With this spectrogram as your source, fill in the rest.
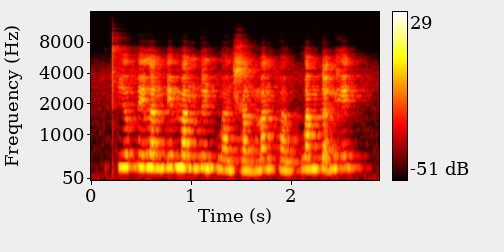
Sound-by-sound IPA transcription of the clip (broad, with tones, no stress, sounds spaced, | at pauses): t̪ʰ i˨˦ ə̯ f e˨˦ l a˨˦ n ʔ e˨˦ m a˧ ŋ ɗ ə˨˦ j h w a̤˨˩ j ɣ a˧˩ n m a˧ ŋ f a̤˨˩ w h w a˧ m ɗ a̰˧˥ n ɣ e˦˥ t̚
